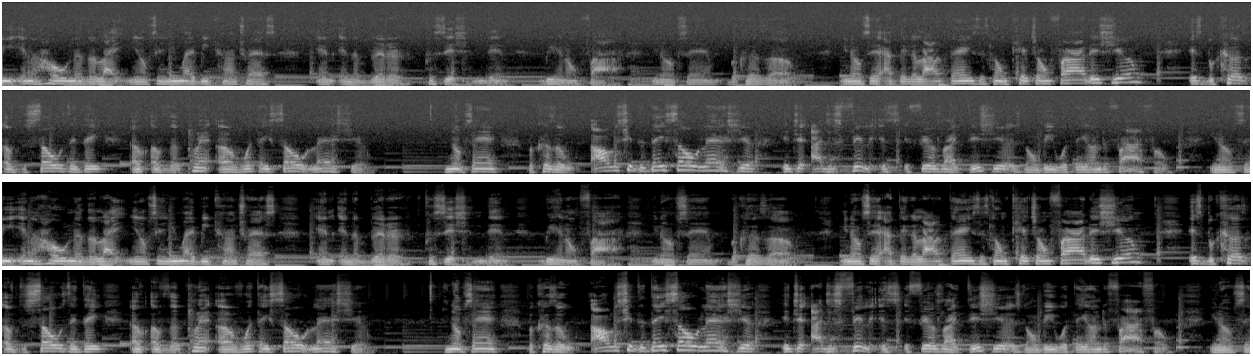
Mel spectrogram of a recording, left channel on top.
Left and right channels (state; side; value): noise; left; hiss, 8 dB below the sound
